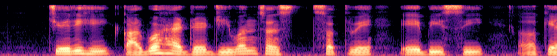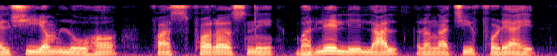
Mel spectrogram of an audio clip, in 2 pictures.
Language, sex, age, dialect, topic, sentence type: Marathi, male, 18-24, Varhadi, agriculture, statement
